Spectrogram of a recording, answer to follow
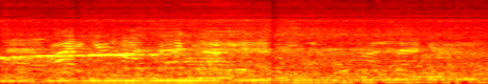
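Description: Police siren wailing: a high tone that has just risen holds steady and fades a little over a second in. Underneath are a low steady hum and faint voices.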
